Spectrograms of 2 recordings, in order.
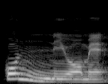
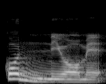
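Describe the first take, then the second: Both takes have the same delivery.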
